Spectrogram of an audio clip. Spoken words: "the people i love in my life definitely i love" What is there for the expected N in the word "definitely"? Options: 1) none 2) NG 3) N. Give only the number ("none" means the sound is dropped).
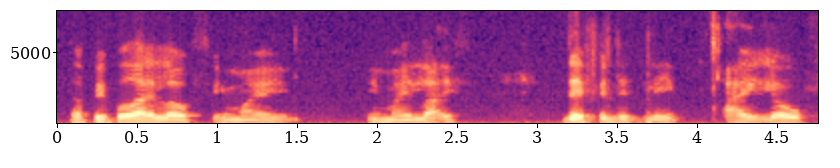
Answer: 3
